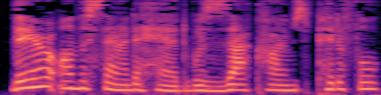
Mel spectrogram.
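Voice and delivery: ordinary delivery

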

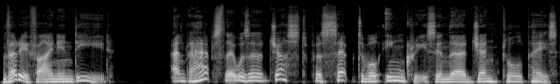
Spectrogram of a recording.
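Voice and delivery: usual speaking voice

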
